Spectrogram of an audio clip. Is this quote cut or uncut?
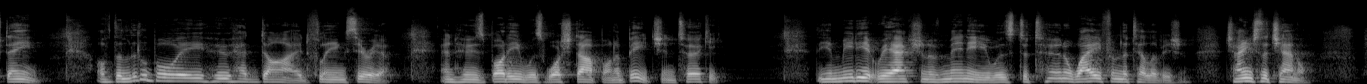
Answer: uncut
